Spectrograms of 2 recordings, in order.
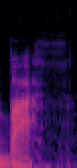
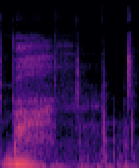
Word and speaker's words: Bath: no this is the bath mom's favorite place in the UK no oh sorry I mispronounced it it's both both of course as always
